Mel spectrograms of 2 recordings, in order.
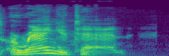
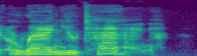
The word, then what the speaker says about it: orangutan: And again, it's by good English rules is orangutan. Most people say orangutan. They add the G at the end.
